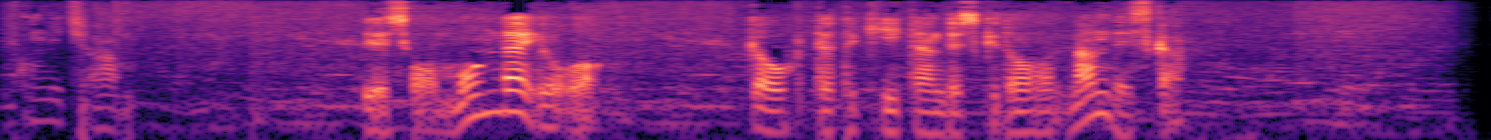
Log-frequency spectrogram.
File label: Japanese Return Telephone Call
